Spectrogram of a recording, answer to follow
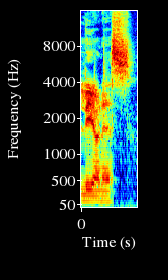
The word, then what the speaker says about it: Lyonesse: Lyonesse, there you go. She said it herself. That's how everyone knows I've been saying it wrong. Because she herself calls it Lyonesse.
